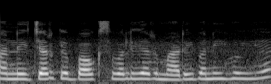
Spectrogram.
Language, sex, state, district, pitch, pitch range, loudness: Hindi, female, Uttar Pradesh, Lucknow, 255 Hz, 245-265 Hz, -17 LUFS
